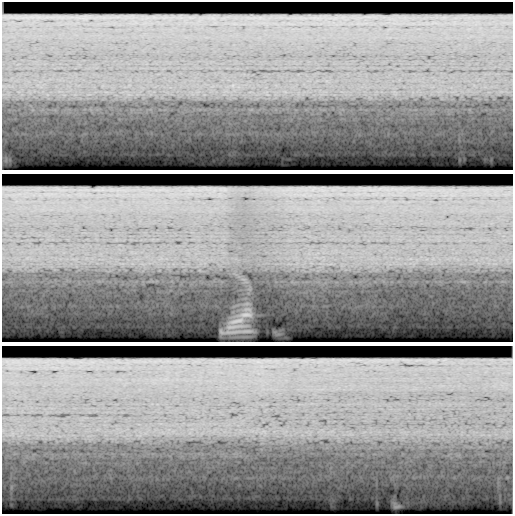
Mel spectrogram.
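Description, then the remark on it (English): Steam hisses steadily and loudly from a fully open pressure cooker valve while a dish with mushroom soup cooks, a constant bright rushing sound for the whole stretch, with one short word spoken partway through. “Wow, there's a lot of steam in here, man.”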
